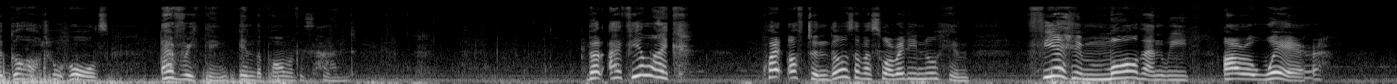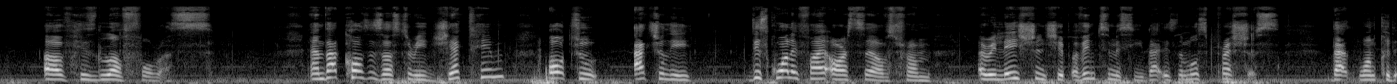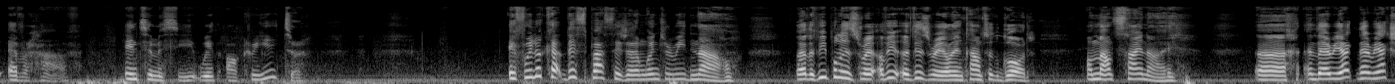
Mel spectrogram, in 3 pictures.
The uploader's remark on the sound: This is a noisy episode recorded while walking outside. So, it is noisy and the volume fluctuates.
